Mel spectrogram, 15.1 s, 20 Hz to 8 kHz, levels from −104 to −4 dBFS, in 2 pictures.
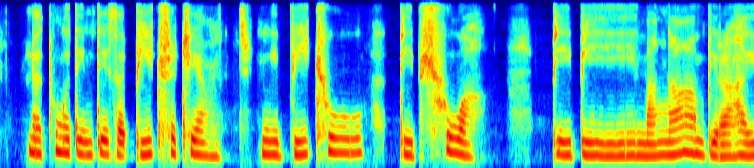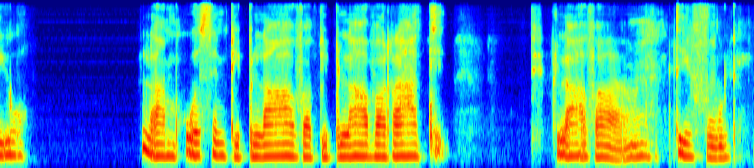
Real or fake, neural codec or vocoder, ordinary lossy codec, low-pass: fake; vocoder, 22.05 kHz, 80 mel bands, HiFi-GAN; none; 7.2 kHz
